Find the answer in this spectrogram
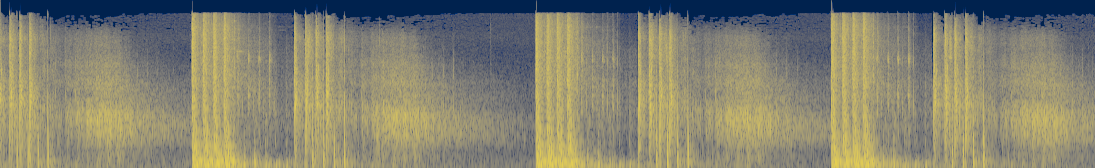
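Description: Belt-fed machine gun firing short bursts of a few rounds each. The bursts come mostly in pairs about a second apart, repeating every three seconds or so, and each pair is followed by a rolling echo lasting about a second.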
